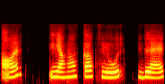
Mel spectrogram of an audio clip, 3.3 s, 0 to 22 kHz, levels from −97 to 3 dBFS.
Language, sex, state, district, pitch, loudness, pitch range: Hindi, female, Chhattisgarh, Raipur, 240 Hz, -18 LUFS, 230-260 Hz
